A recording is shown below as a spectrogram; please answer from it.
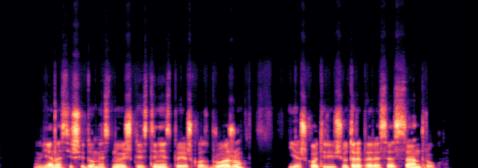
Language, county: Lithuanian, Marijampolė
